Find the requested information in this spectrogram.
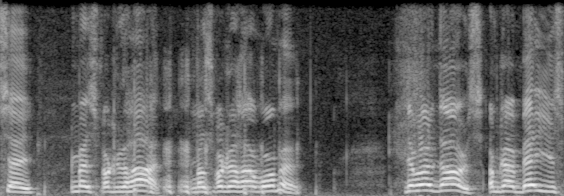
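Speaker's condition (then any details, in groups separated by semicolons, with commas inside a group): Down syndrome; works 5 to 10 times harder to build muscle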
